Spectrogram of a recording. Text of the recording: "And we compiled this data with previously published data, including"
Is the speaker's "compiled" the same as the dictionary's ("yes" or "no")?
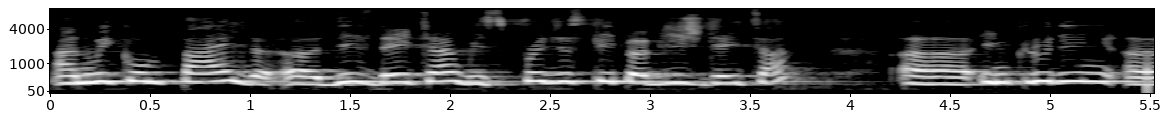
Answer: yes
